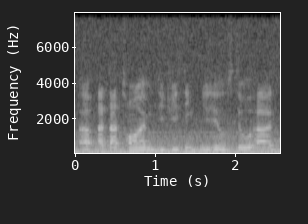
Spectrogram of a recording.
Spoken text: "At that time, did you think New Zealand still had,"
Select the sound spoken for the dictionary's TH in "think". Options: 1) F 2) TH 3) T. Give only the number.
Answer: 2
